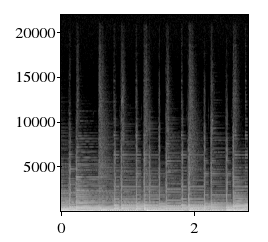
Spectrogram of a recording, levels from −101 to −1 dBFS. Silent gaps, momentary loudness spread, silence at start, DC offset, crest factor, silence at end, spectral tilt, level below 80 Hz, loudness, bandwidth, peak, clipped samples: none; 3 LU; 0 s; under 0.1%; 14 dB; 0 s; -8.5 dB/octave; -22 dBFS; -21 LUFS; 7.4 kHz; -4 dBFS; under 0.1%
